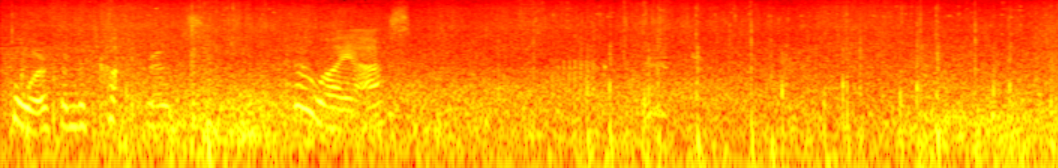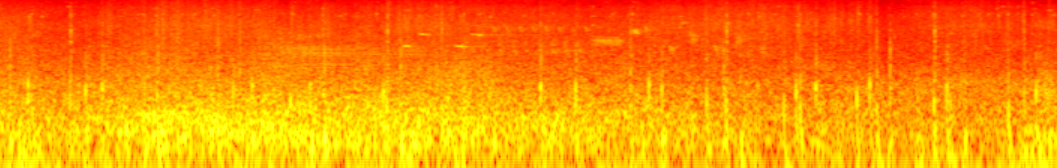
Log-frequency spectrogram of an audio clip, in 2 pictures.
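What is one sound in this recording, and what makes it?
A horse gallops with steady hoofbeats on dirt and grass.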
